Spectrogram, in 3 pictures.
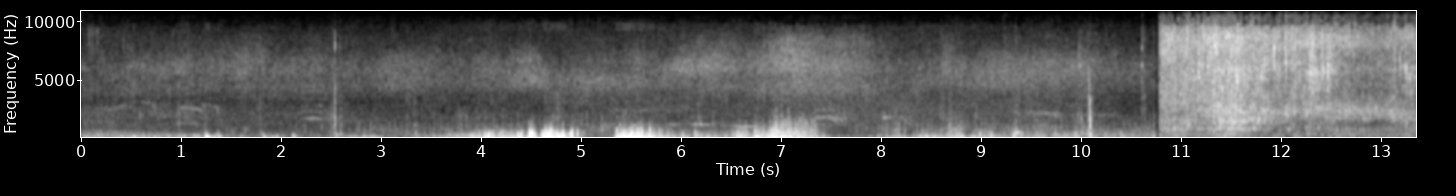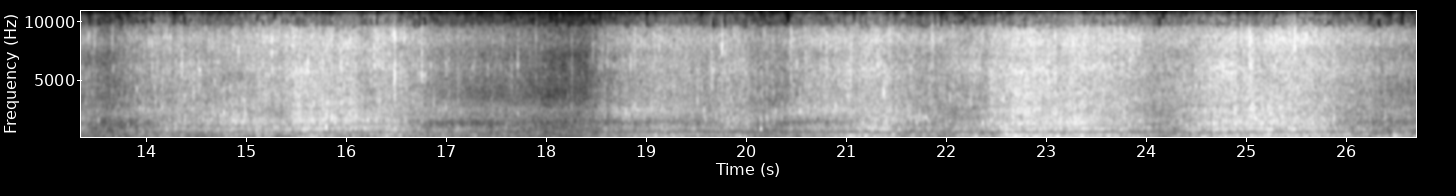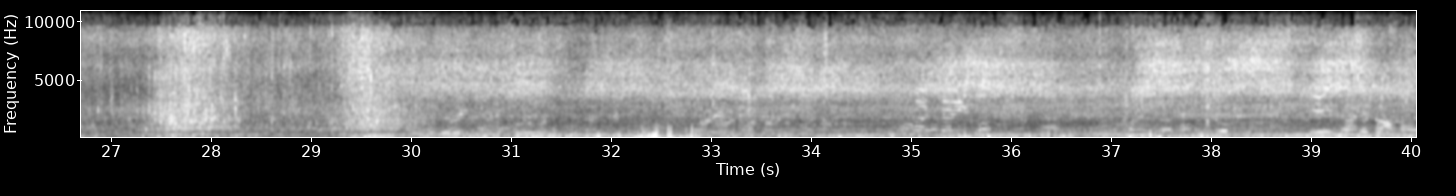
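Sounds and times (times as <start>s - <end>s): waves washing on pebble beach: 10.8s - 30.3s.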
